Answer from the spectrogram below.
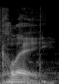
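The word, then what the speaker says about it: Klei: hold on what's this thing okay uh it's cleet right it's key la l-a-k-l-e-i yeah uh twitter it's pronounced clay yes it's called the rottwood chat it's called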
